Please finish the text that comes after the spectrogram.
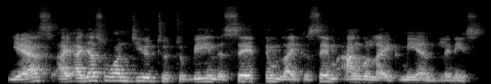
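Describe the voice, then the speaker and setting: A man's voice: mid-range voice, moderate pace. A man hosting a casual interview over a video call, chatty and laughing often with many fillers. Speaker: host. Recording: echoey room.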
